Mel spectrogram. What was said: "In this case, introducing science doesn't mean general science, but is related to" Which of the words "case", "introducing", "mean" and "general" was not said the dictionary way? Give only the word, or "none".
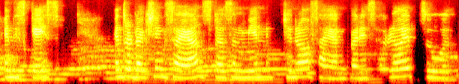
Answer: introducing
